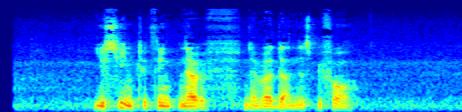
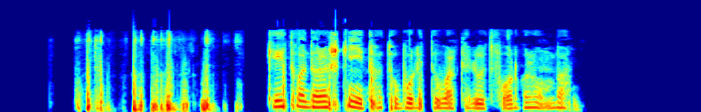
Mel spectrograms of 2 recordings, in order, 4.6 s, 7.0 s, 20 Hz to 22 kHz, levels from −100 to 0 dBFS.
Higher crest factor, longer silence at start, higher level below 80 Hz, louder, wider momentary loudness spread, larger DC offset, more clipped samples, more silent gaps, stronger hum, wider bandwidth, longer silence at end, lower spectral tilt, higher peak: first, 22 dB vs 16 dB; first, 0.95 s vs 0.75 s; second, -78 dBFS vs -38 dBFS; second, -27 LUFS vs -16 LUFS; about the same, 11 LU vs 11 LU; neither; neither; second, none vs 2.47-2.66 s; neither; first, 16 kHz vs 7.6 kHz; second, 1.05 s vs 1.25 s; second, -5.5 dB/octave vs -7 dB/octave; second, -6 dBFS vs 0 dBFS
